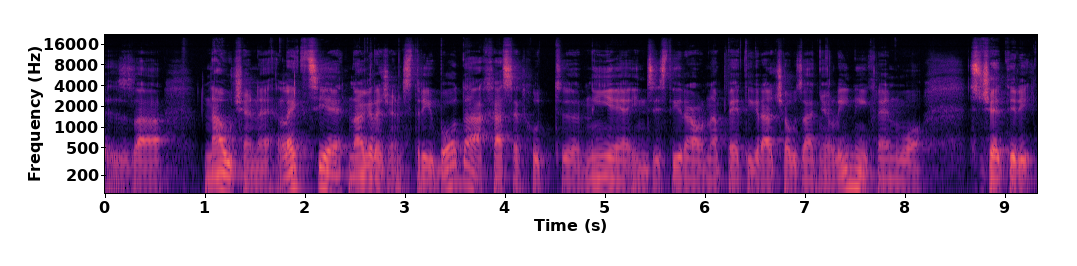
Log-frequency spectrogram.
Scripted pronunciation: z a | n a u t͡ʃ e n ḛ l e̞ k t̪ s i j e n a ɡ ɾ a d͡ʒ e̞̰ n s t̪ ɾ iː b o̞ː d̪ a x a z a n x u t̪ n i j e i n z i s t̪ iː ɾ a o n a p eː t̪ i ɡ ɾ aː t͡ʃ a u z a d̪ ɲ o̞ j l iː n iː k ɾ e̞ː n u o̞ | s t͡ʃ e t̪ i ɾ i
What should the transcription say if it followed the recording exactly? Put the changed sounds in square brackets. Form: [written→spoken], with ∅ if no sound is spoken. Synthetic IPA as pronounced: z a | n a u t͡ʃ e n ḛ l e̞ k t̪ s i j e n a ɡ ɾ a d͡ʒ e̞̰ n s t̪ ɾ iː b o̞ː d̪ a x a [z→s] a n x u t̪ n i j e i n z i s t̪ iː ɾ a o n a p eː t̪ i ɡ ɾ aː t͡ʃ a u z a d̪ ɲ o̞ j l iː n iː k ɾ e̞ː n u o̞ | s t͡ʃ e t̪ i ɾ i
